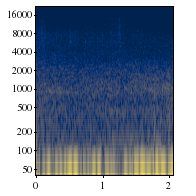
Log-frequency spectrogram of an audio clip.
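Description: Steady road noise from freeway traffic blended with a rushing river, with rustling and footsteps through dry brush and grass.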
